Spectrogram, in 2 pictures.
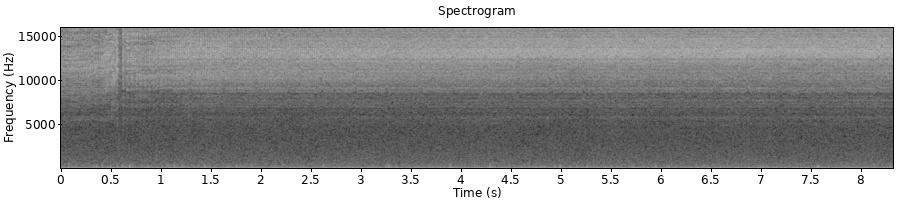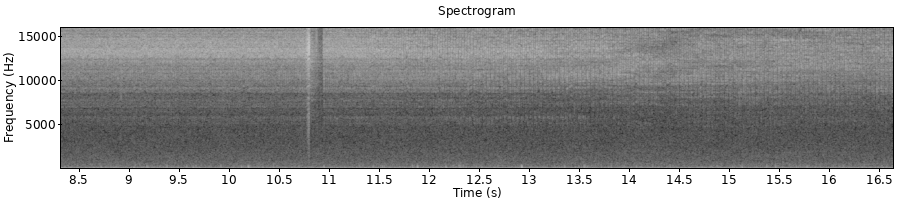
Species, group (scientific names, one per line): Polysarcus denticauda
Orthoptera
